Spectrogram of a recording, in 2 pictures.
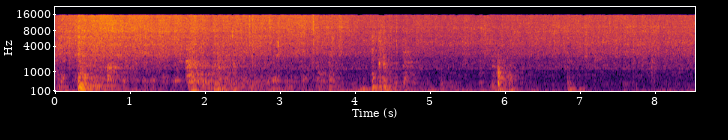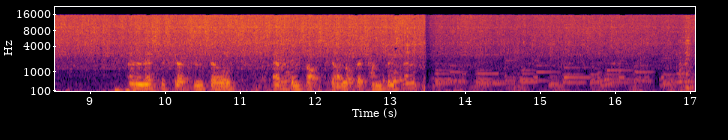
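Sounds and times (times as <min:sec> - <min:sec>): vegetables sizzling in a frying pan: 0:00.0 - 0:17.0.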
